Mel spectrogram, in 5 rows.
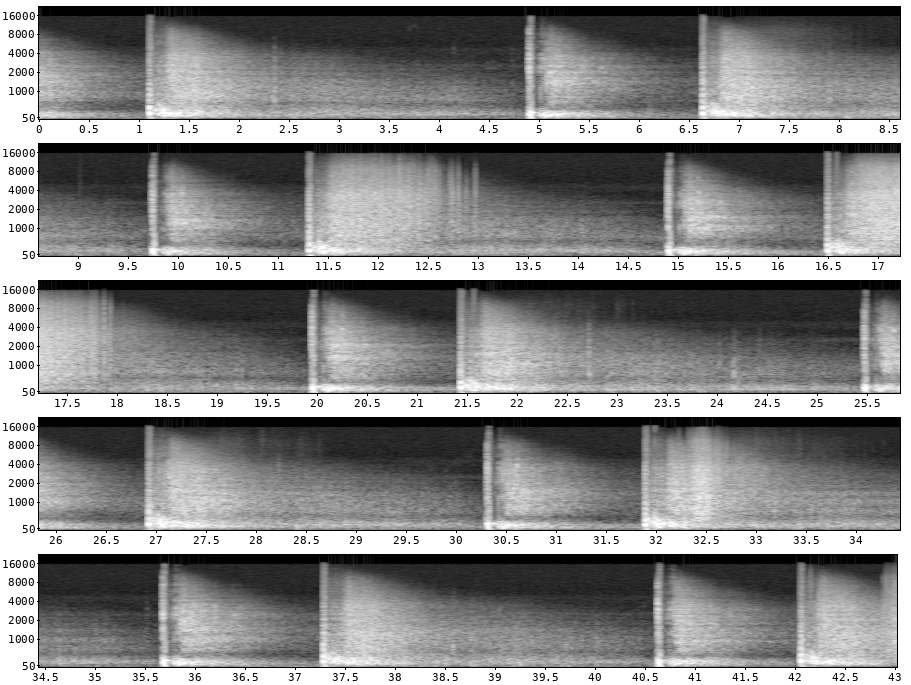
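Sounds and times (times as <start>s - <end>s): firework crackling: 6.6s - 10.6s, 11.3s - 14.3s, 16.5s - 19.4s, 25.5s - 43.0s.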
